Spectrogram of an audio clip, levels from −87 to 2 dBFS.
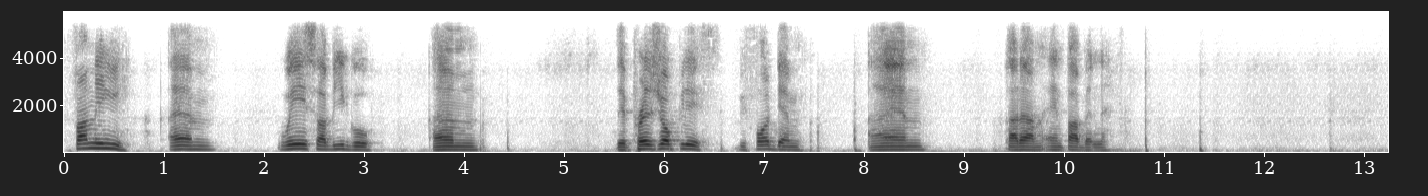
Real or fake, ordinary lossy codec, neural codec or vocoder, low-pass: fake; none; codec, 16 kHz, 1.1 kbps, Voila-Tokenizer; 5.4 kHz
